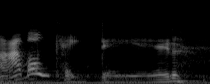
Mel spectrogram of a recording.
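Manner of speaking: put-on cartoon boy voice. Rereading a line aloud in another voice: Bobby Hill voice. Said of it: "I was reading that like Bobby Hill".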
